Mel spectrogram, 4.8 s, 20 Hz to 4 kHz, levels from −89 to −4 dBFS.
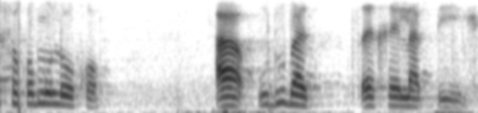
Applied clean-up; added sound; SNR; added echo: none; Drawer open or close; 19 dB; reverberation time 0.3 s.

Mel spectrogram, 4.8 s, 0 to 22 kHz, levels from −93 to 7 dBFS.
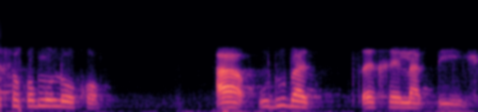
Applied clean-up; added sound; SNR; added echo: neural separator model SepFormer DNS4.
